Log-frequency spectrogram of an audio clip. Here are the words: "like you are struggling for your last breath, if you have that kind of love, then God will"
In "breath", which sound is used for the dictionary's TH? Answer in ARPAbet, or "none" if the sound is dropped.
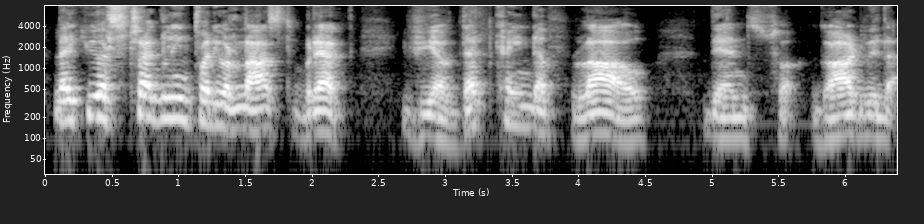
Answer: T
